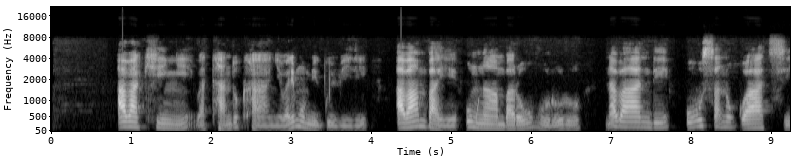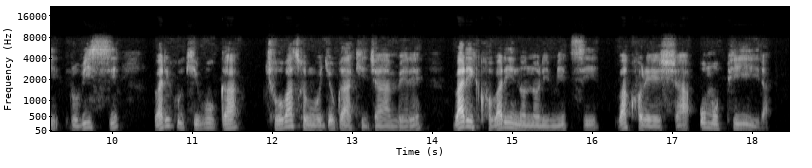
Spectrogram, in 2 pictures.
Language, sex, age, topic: Rundi, male, 18-24, education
